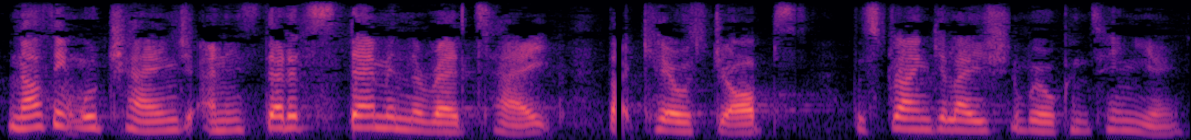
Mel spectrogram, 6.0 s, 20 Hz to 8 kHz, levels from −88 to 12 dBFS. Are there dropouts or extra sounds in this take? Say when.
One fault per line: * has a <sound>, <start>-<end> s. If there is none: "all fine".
* has a dropout, 3.1-3.1 s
